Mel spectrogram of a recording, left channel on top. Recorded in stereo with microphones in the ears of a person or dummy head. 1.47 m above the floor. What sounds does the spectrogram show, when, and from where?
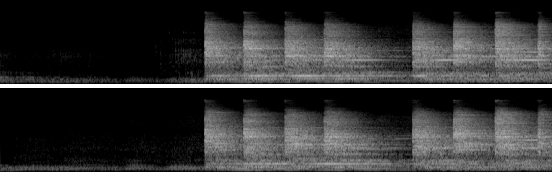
2.0 s hammering: 5° right (ahead or behind), 2 m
